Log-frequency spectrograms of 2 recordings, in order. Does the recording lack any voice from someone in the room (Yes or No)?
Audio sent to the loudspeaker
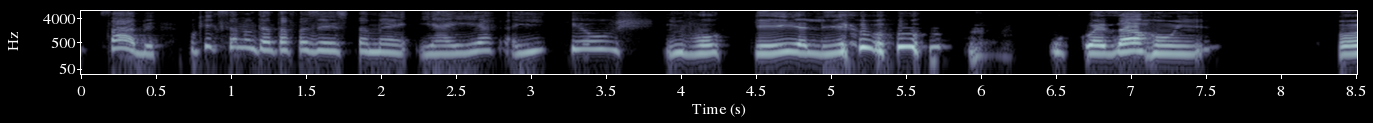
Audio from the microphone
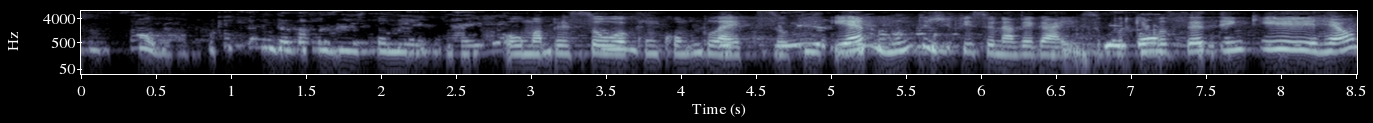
No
